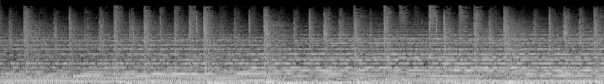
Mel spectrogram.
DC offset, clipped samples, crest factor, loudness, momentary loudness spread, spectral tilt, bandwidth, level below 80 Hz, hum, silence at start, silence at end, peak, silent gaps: under 0.1%; under 0.1%; 12 dB; -13 LUFS; 2 LU; -4.5 dB/octave; 17 kHz; -20 dBFS; none; 0 s; 0 s; -2 dBFS; none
